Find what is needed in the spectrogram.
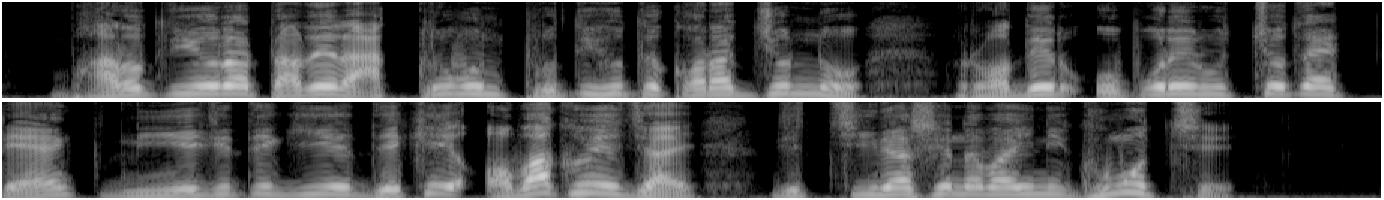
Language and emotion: Bengali, surprised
